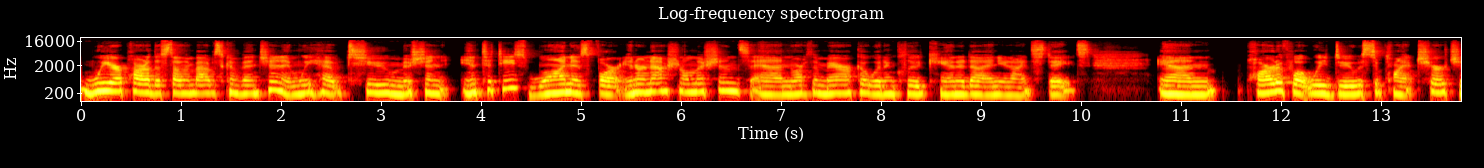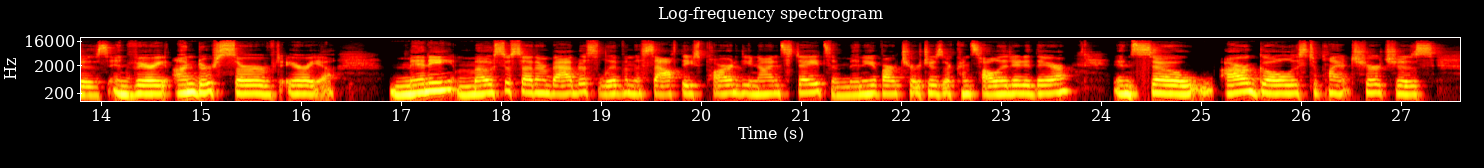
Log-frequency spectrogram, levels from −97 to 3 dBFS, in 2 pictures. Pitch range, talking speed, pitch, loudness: 190-220 Hz, 155 wpm, 200 Hz, -23 LUFS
